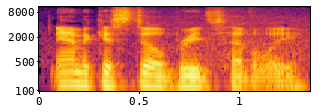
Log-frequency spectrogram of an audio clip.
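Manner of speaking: ordinary delivery, nothing marked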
